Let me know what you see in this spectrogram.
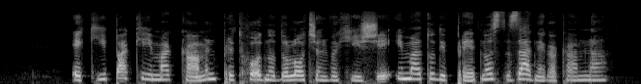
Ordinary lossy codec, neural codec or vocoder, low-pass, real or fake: AAC, 32 kbps; codec, 44.1 kHz, 7.8 kbps, DAC; 19.8 kHz; fake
